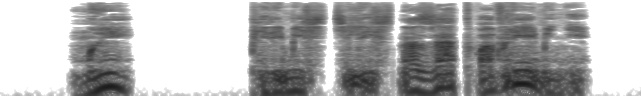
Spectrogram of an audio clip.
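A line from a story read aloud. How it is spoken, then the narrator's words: Whisper. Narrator (Russian): шепотом объяснила Гермиона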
